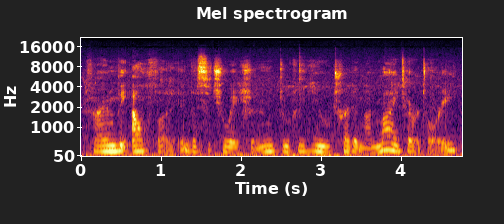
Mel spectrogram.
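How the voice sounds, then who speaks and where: A woman playing a protective, commanding female werewolf in an ASMR roleplay, talking slowly and deliberately to the listener in a soft, guarded way. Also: lowish voice, fairly even intonation, vocal fry, a little hiss or hum, rough recording. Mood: calm, conceding.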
